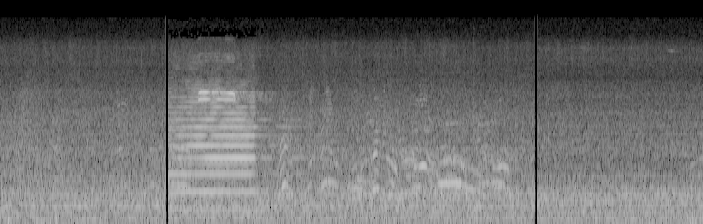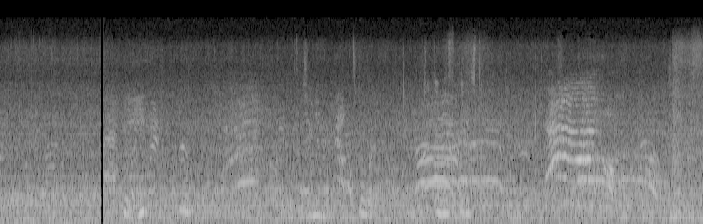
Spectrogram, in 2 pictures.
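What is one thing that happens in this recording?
Young men shout and call out to each other at a distance outdoors.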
